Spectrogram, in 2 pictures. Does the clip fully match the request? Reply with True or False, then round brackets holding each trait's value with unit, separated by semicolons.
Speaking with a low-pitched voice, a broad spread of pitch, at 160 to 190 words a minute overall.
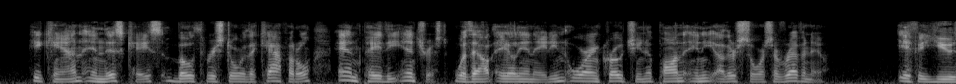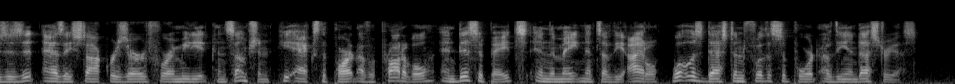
False (130 Hz; 2.9 semitones; 180 wpm)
